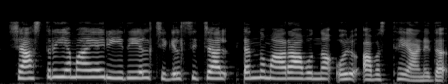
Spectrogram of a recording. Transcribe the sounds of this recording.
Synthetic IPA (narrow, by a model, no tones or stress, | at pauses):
ɕaːst̪riːjɐmaːjɐɾiːðijilt͡ɕiɡilsit͡ɕːaːlʈːenːumaːraːʋunːɐʔo̞ɾuʔɐʋɐst̪ʰɐjaːɳiðɨ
